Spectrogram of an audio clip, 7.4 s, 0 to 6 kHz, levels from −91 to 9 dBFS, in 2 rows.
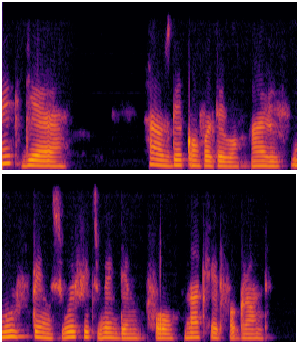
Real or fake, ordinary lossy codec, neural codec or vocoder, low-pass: fake; none; vocoder, 22.05 kHz, 80 mel bands, HiFi-GAN; 5.4 kHz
